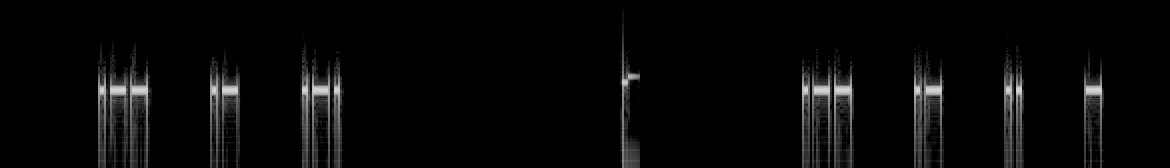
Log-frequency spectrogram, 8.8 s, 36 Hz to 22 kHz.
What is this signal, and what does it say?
Morse code, heard as a keyed tone, about 30 wpm, spaced as for 14 wpm, 700 Hz. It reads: WAR WAIT
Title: 4x Character Spacing - Top 500 Words - 30wpm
